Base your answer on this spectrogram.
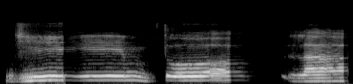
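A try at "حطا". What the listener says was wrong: লাম না, ওটা আলিফ, ঠিক আছে ভাই? জিম না, হা, ত, আলিফ। জি, জিম হলে নিচেই নোক্তা হবে, জিম হলে নিচে নোক্তা হবে, আর খ হলে উপরে নোক্তা হবে, আর খালি থাকলে যেমন এই খালি আছে এটা তাহলে হা হলো,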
